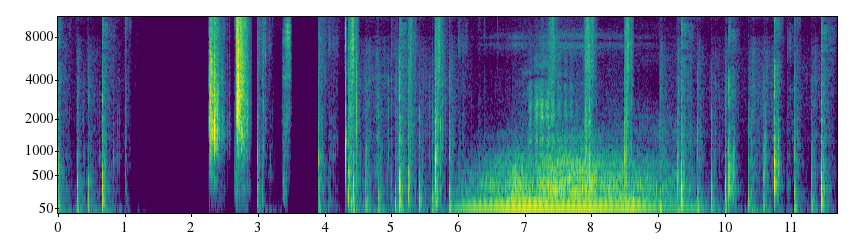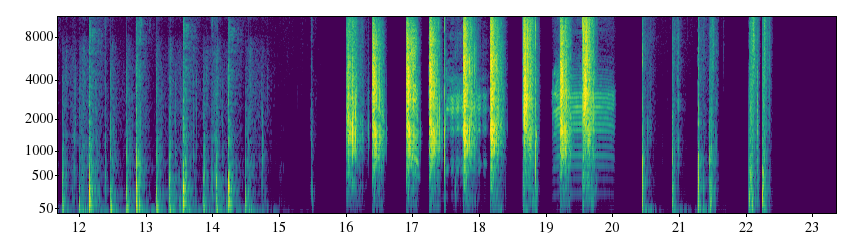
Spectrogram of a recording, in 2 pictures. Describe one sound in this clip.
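A pickaxe digs into stone and earth with quick, repeated crunching knocks.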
